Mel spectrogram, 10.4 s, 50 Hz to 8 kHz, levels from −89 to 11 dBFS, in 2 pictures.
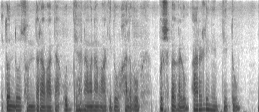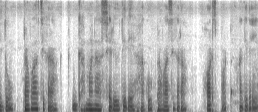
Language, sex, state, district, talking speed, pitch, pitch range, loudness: Kannada, male, Karnataka, Mysore, 100 wpm, 105 Hz, 100-120 Hz, -19 LUFS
